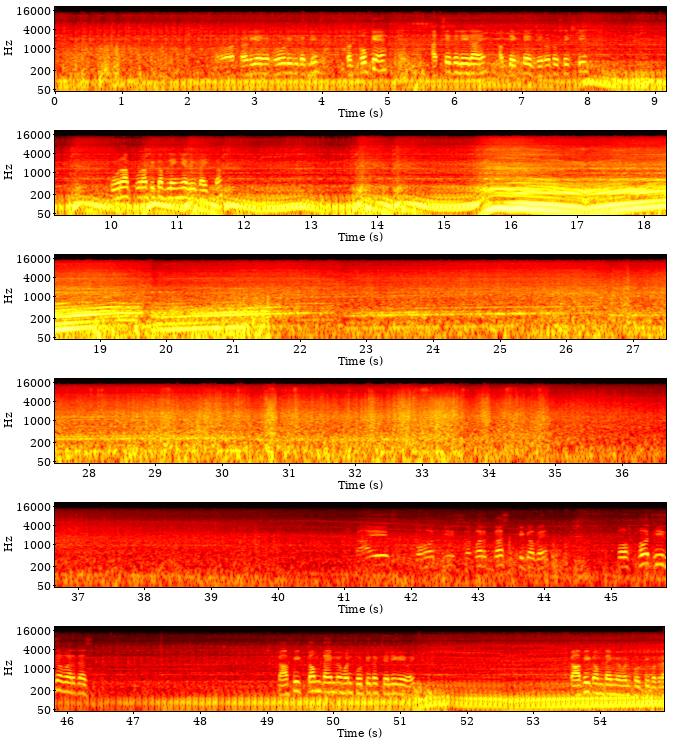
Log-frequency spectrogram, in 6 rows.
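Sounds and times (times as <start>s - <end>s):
motorcycle engine accelerating: 0.0s - 54.9s
rushing wind: 0.0s - 54.9s.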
